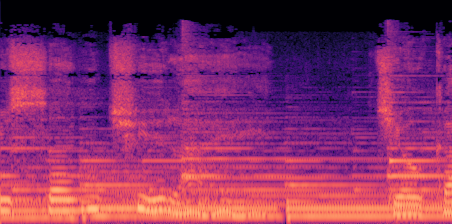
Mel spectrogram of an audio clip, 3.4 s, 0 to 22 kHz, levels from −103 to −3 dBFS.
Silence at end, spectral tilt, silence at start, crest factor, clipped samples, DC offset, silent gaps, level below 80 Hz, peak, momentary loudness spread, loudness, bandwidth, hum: 0 s; -6 dB/octave; 0 s; 14 dB; under 0.1%; under 0.1%; none; -44 dBFS; -8 dBFS; 5 LU; -23 LUFS; 16 kHz; none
